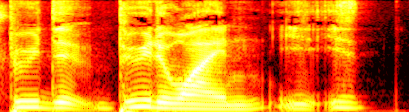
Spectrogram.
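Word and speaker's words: Boudewijn: Budewine. His name's spelled like Budewin.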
